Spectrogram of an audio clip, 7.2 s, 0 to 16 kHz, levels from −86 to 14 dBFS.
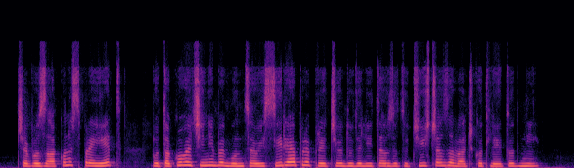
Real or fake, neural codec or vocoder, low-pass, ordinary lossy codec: fake; vocoder, 22.05 kHz, 80 mel bands, WaveNeXt; 9.9 kHz; Opus, 16 kbps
